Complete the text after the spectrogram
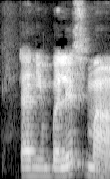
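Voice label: "kanibalisme", Malay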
